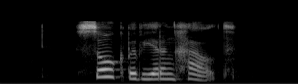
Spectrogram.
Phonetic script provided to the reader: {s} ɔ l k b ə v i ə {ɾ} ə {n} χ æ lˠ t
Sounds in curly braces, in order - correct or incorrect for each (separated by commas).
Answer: correct, correct, incorrect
